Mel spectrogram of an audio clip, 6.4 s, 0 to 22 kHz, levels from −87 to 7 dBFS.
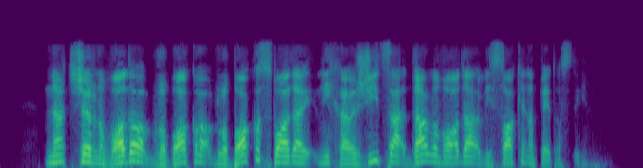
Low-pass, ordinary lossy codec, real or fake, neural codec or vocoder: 7.2 kHz; AAC, 24 kbps; fake; codec, 16 kHz, 0.8 kbps, ZipCodec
